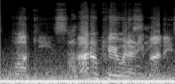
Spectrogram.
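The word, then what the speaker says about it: Buc-ee's: we've already been at Bucky's so that's that's already fulfilled my trip is that how you say it that's not because it's buckies I don't care what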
